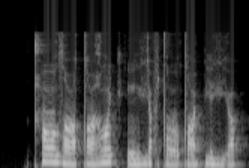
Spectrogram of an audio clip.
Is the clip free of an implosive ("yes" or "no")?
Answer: yes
